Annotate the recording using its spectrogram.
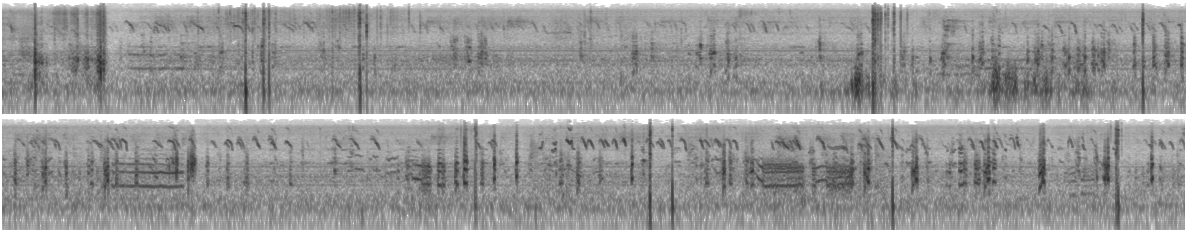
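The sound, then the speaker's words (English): White fluffy silkie chickens and little brown chicks cluck and murmur close to a microphone set down with food around it, in a steady, busy chorus as they come over to eat, with occasional sharper calls, soft rustling and brief wing flaps among them, and no talking. “I'm going to put the microphone down and then I'm going to put some food around it and I'll see if they'll come over and eat.”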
